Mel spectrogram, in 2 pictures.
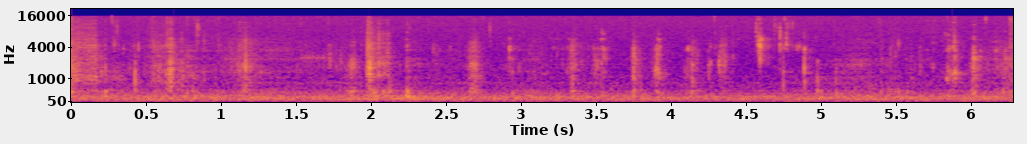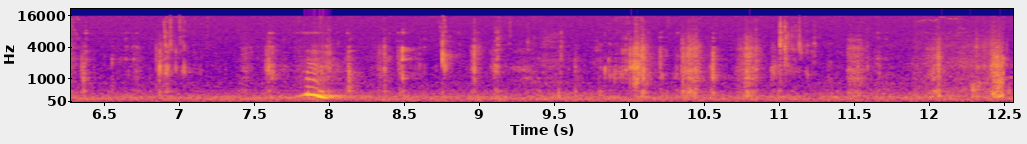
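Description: A person chewing a mouthful of Impossible burger, close to the microphone: many small wet clicks of chewing. About eight seconds in there is one brief sound that falls in pitch, the loudest moment.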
